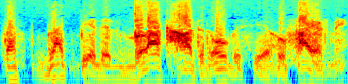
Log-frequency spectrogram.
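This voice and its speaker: A man playing a scheming, bitter Russian vagrant thief in a radio drama, gravelly and husky, bullying, taunting and wheedling. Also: very deep voice, sing-song, takes it slowly, exaggerated voice. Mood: conspiratorial, urging. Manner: taunting, wheedling, muttered asides and scoffing. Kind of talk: old-time radio drama acting. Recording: dull, lo-fi radio drama recording.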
